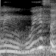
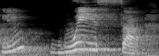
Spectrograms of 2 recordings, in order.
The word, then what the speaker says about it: linguiça: G tranquilo agora em linguiça a gente não fala linguiça a gente fala linguiça ou seja esse U aqui gente ele é pronunciado Então nesse caso Aqui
